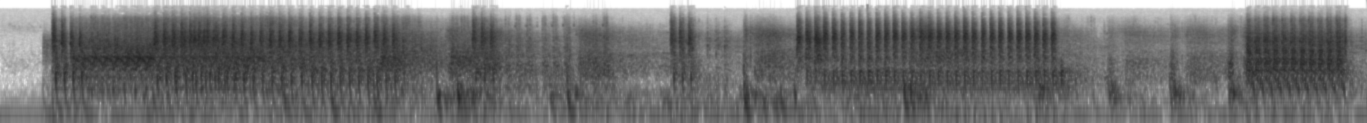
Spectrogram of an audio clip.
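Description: Machine gun fire from a detachment shooting downhill from a hilltop at men surrounding houses: loud, rapid bursts of automatic fire, several long volleys broken by brief pauses and a few isolated sharp shots.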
